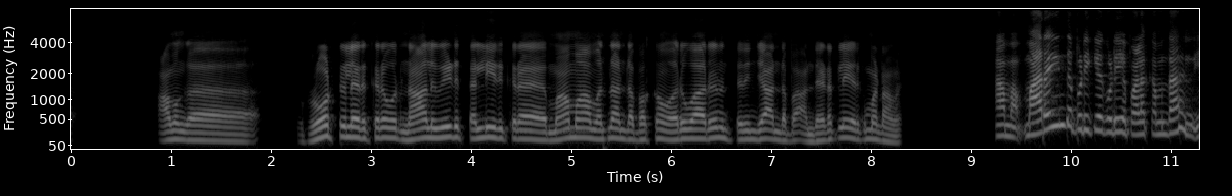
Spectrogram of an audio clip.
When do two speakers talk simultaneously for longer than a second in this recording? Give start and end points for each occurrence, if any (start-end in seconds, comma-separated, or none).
none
